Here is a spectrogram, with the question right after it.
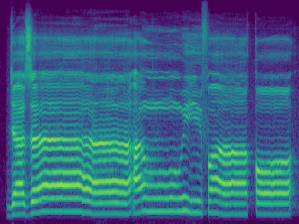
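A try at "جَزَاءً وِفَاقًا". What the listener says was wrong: Cuman ada beberapa yang agak belum stabil ya. Jaza'an wifaqa. Tadi jaza'an wifaqa. W-nya tidak panjang harusnya.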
